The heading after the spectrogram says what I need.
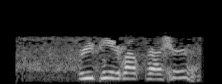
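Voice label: Incident Tactical 2, Scanner audio recording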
